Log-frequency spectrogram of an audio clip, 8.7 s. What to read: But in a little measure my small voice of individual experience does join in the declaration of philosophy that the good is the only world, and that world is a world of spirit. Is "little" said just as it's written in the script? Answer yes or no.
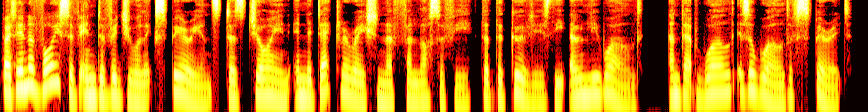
no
